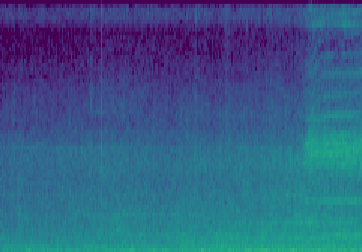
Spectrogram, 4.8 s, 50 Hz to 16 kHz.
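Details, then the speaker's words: Two DC fan motors for an air cooler, run from a laptop power supply at 17 volts, switched on: smooth whirring swells as they spin up, then a clean, even high whine with no knocks; normal, healthy startup. "ये आपको इसकी ऑडियो भी सुनाई दे रही होगी कि ये मोटरें दोनों जो हैं ये ऑन हैं।"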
